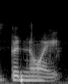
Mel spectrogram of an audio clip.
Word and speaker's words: Benoist: It's Benoit. She doesn't pronounce it French.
